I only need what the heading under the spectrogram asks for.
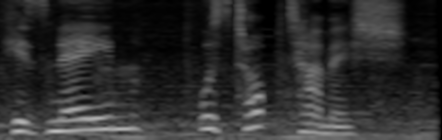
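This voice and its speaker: A woman delivering scripted documentary-style narration with measured, dramatic storytelling and deliberate phrasing. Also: medium pitch, animated. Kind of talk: scripted documentary narration for video game cutscenes. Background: prominent background music.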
